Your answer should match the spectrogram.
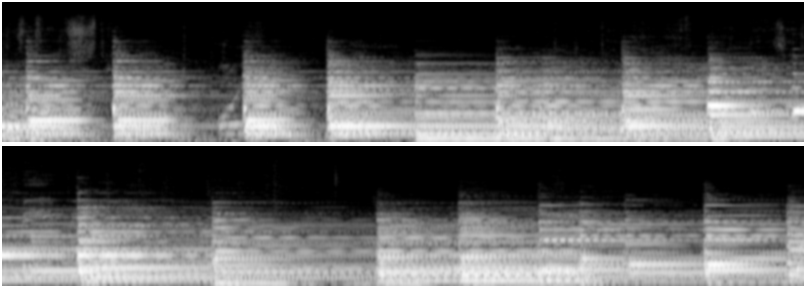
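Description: Background piano music, with notes struck at a steady, unhurried pace, each one ringing and fading.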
